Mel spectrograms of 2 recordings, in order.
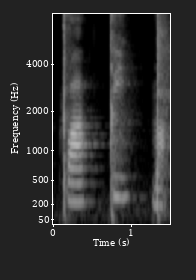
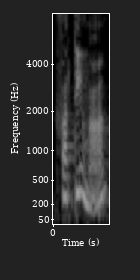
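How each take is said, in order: First: "Fatima" split into three equal beats, Fa, ti, ma; "Fatima" with a clear gap after each syllable; mora by mora. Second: Said in the usual way. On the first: Shown as a demonstration. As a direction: say "Fatima" as three separate, evenly timed sounds. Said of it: "the same length of the letter". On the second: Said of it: "normally just say Fatima".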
